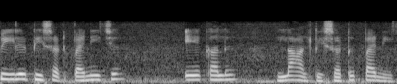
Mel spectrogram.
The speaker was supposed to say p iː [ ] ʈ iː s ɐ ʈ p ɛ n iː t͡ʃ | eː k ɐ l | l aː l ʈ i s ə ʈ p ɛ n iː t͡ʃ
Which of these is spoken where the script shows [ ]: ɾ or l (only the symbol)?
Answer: l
